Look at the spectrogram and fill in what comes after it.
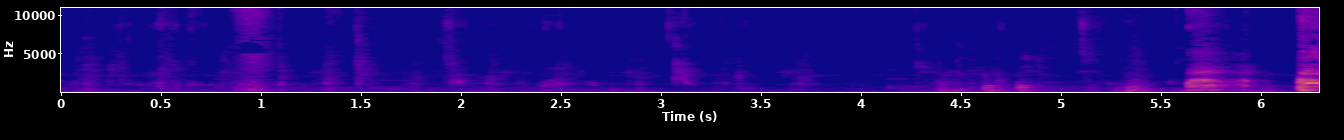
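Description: A person chewing food close to the microphone, with small crunches, then a run of louder crunching sounds in the last two seconds.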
